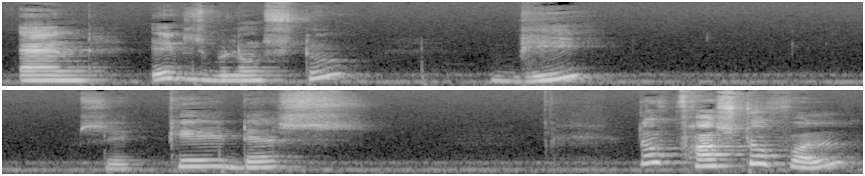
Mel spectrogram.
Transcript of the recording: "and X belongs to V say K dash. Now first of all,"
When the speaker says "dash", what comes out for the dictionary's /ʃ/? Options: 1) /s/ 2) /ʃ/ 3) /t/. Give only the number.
1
